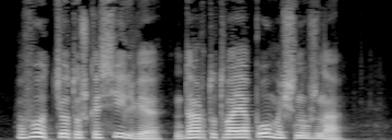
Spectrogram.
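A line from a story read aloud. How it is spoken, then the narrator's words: Agitated, excited. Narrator (Russian): взволнованно сказала Мирра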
